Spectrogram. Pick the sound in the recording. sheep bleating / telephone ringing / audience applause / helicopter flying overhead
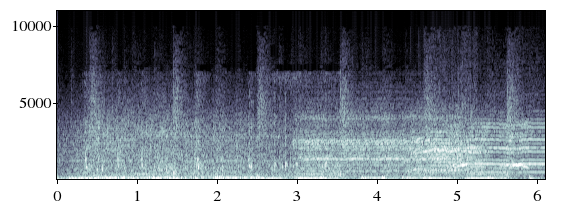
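sheep bleating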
